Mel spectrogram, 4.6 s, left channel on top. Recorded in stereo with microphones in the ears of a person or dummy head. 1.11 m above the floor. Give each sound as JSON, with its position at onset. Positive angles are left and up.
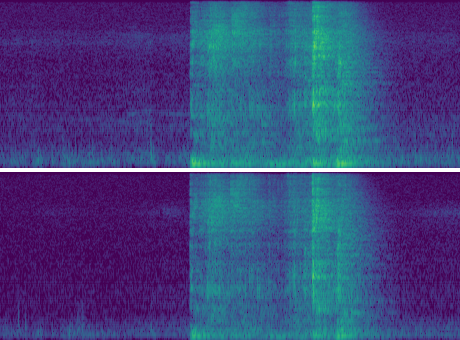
{"t": 1.9, "sound": "sawing", "side_deg": -50, "distance_m": 3.0}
